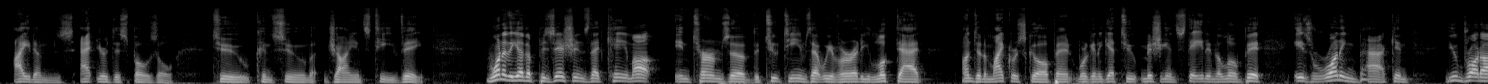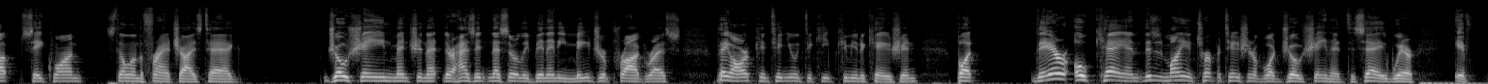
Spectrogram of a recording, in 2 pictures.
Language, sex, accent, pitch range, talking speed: English, male, American, 130-170 Hz, 180 wpm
